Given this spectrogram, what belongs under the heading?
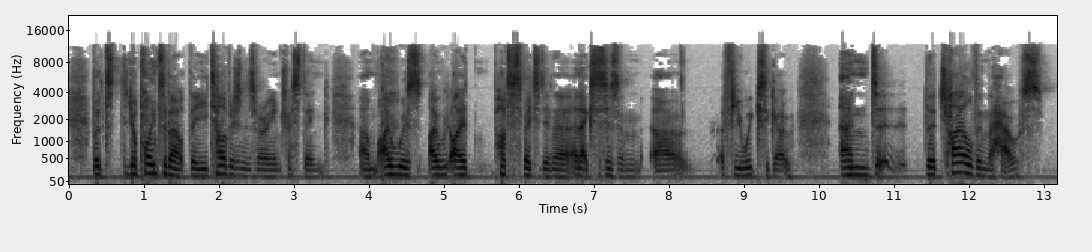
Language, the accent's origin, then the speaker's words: English; Wales, United Kingdom; I was brought up in North Wales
